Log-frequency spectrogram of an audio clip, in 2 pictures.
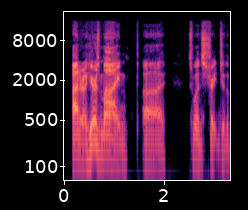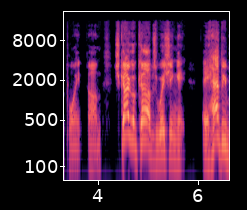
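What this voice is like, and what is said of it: Usual voice. Nothing is said of it.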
